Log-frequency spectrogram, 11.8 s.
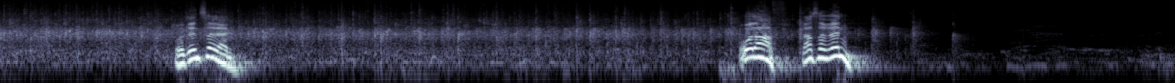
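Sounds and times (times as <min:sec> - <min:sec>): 
audience applause welcoming a group on stage: 0:00.0 - 0:09.2
speech: 0:01.8 - 0:02.5, 0:07.4 - 0:08.7.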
